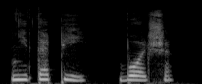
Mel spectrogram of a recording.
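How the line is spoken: Muffled plaintive plea. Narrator (Russian): Уткнувшись носом в плечо, жалобно попросила

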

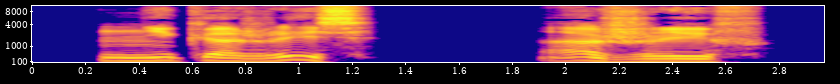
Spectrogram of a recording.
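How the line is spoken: Displeased groan. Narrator (Russian): Андреев недовольно застонал

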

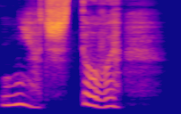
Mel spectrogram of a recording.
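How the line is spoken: Mumbled. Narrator (Russian): промямлила я

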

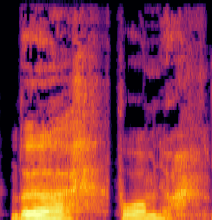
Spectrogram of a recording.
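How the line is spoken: Sighing. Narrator (Russian): вздохнул тот

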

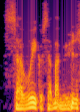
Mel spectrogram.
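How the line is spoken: Plain. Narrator (French): dit-elle

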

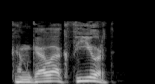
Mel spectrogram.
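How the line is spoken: Angry interruption. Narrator (Russian): оборвал я его сердито

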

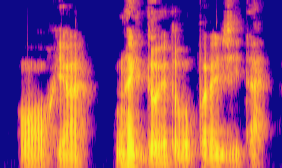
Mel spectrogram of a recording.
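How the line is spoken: Loud laughter. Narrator (Russian): расхохотался он

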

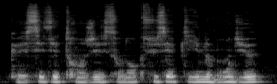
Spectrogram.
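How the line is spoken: German man murmuring. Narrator (French): murmura Bemer, qui était un Allemand

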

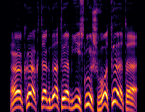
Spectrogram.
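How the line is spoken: Sharp growl. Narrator (Russian): рыкнул на подчиненного Залесский

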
